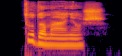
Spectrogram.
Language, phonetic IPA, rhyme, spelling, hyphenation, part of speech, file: Hungarian, [ˈtudomaːɲoʃ], -oʃ, tudományos, tu‧do‧má‧nyos, adjective, Hu-tudományos.ogg
- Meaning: scientific, academic, scholarly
